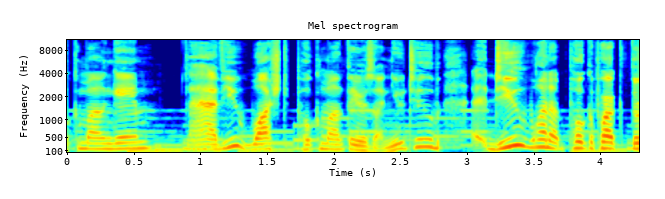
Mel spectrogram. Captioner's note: cough cough SUBSCRIBE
